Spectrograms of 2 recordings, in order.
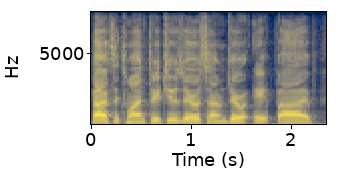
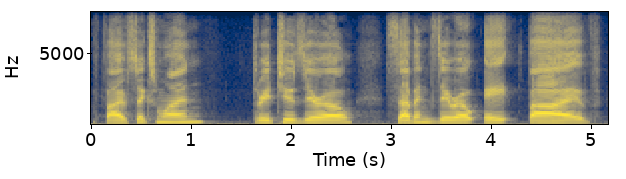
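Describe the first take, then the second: First: The number is said at normal speed. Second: The number is said slowly.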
